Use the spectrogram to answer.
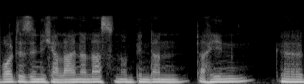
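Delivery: ordinary delivery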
